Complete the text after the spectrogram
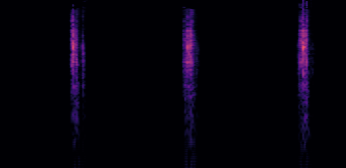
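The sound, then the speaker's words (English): A clock ticks three times at a slow, steady pace, each tick sharp, with silence between and no voices. “The clock begins ticking again.”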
